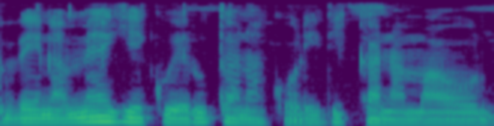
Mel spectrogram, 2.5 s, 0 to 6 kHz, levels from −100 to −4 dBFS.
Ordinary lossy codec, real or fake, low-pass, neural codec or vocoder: none; real; 5.4 kHz; none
